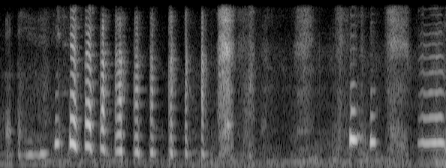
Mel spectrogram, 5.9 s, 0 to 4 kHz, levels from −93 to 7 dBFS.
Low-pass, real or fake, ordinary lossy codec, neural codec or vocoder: 3.6 kHz; fake; none; codec, 16 kHz in and 24 kHz out, 1.1 kbps, FireRedTTS-2 codec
